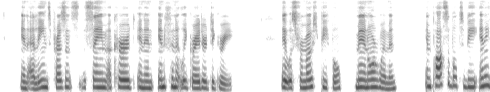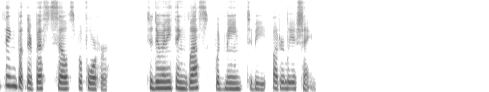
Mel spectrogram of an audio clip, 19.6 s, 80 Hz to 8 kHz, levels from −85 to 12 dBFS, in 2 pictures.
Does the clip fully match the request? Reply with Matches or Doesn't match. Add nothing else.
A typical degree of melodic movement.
Matches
